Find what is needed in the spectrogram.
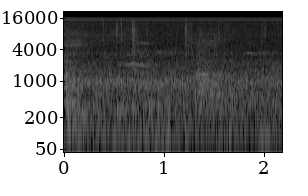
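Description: Quiet outdoor background: a steady low rumble with a few faint, brief bird chirps.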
